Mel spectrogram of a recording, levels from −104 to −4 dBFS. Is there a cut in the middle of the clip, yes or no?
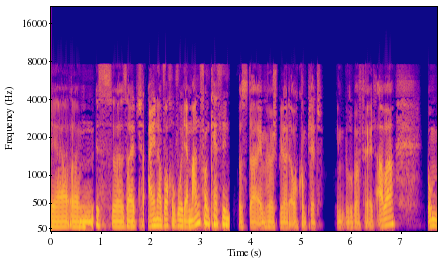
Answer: yes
